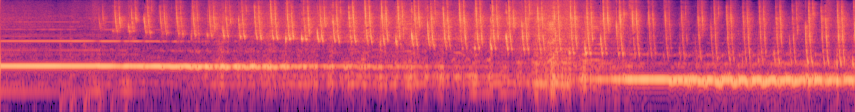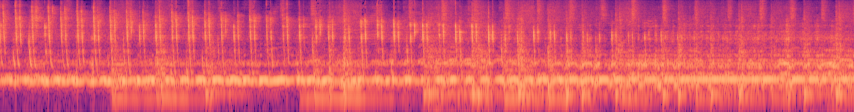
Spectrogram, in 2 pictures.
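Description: Live rock band music led by electric guitar. One held note fades out, then a lower held note starts about six seconds in over a fast, even pulse, and bass notes join near ten seconds.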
